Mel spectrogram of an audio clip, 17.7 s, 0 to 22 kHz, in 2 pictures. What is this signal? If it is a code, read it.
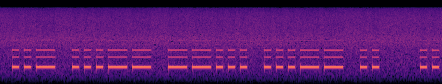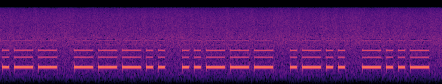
Morse code, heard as a keyed tone, machine-sent, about 10 wpm, 720 Hz. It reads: U373I 382LX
